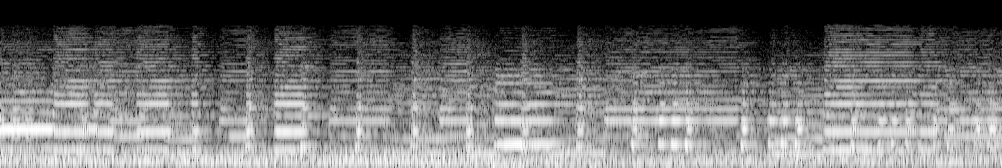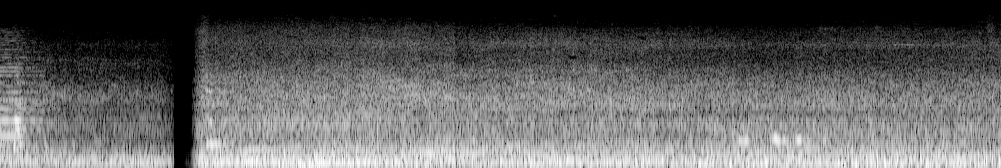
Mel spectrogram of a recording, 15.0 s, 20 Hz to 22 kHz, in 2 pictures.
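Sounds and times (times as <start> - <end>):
bus musical horn tune: 0.0 - 8.0
traffic noise: 0.0 - 15.0.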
